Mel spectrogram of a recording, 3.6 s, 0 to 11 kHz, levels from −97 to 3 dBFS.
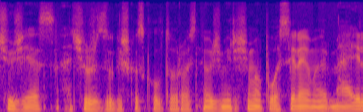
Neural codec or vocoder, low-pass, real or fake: none; 9.9 kHz; real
